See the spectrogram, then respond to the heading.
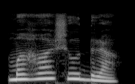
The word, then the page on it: ಮಹಾಶೂದ್ರ: Kannada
